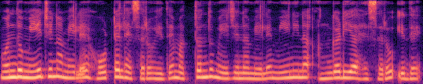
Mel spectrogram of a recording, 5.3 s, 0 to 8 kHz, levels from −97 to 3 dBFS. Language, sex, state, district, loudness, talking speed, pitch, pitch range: Kannada, female, Karnataka, Bangalore, -14 LUFS, 145 wpm, 215 Hz, 195-235 Hz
